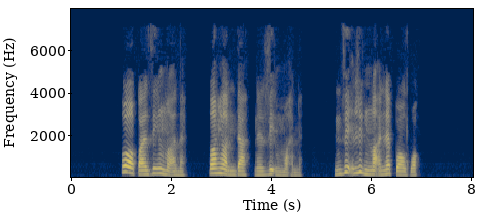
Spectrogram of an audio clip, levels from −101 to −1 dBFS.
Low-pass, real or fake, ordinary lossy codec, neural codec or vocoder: 7.2 kHz; fake; MP3, 48 kbps; autoencoder, 22.05 kHz, a latent of 192 numbers a frame, VITS, trained on one speaker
